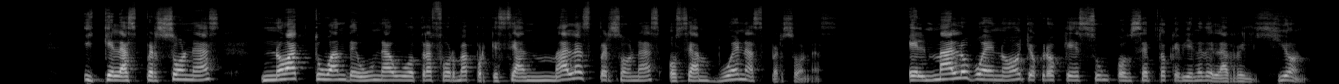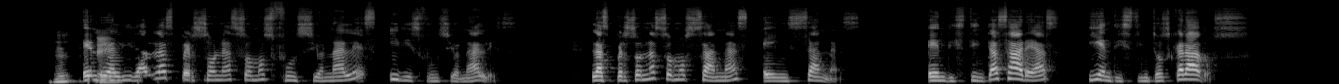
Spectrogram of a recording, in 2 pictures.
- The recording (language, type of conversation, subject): Spanish, podcast, ¿Qué papel cumple el error en el desaprendizaje?
- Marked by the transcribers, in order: none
